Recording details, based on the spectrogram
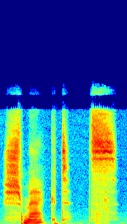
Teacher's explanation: The start has a sharp sh sound, and then a hard K and a T at the end.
